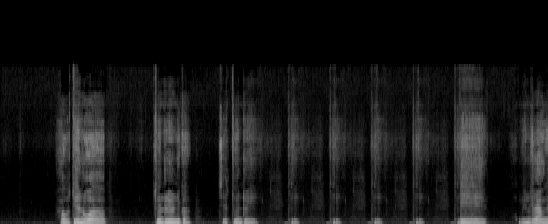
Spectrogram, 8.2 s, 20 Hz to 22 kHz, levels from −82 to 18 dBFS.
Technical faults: low-delay AAC compression; broken-record loop

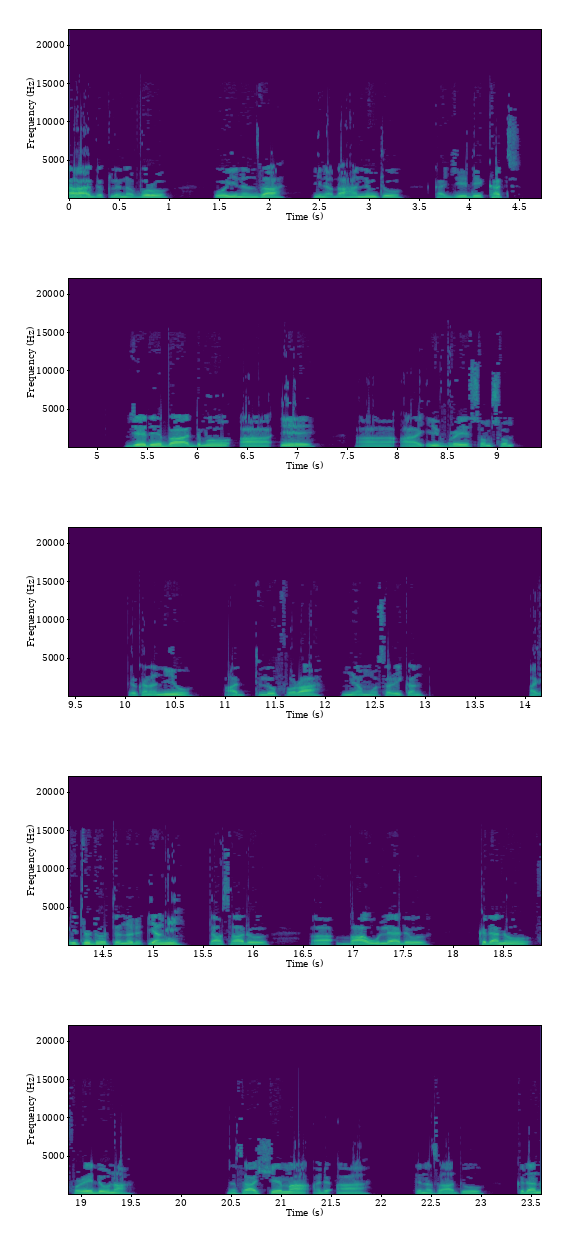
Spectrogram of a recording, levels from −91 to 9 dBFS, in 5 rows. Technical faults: AAC compression

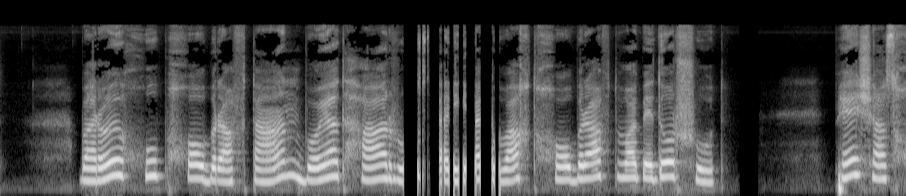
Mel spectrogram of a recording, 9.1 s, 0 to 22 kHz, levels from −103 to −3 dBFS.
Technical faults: digital broadcast dropout

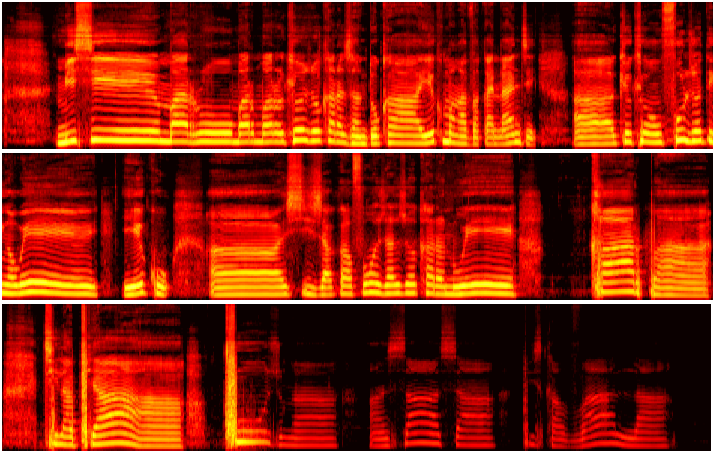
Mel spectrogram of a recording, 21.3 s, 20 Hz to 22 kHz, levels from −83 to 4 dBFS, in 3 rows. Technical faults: zipper noise

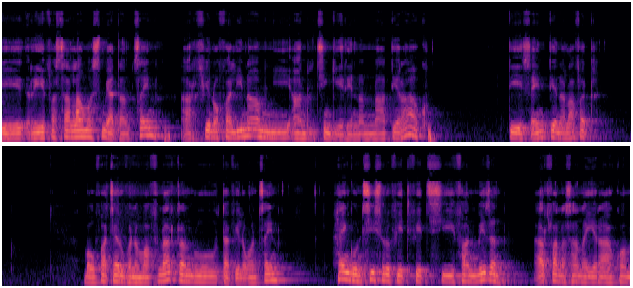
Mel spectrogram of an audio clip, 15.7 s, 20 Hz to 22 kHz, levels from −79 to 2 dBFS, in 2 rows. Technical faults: dropped buffer (overrun)

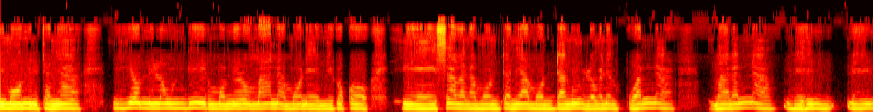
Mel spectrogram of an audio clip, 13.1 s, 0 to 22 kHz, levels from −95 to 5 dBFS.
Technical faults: Bluetooth SBC compression

